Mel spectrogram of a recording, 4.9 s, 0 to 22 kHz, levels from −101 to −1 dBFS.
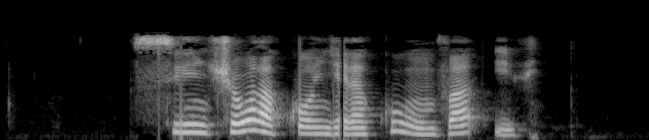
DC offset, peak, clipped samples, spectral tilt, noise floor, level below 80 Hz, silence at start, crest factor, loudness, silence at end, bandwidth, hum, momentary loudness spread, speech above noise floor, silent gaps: under 0.1%; -10 dBFS; under 0.1%; -3 dB/octave; -87 dBFS; -70 dBFS; 1 s; 20 dB; -28 LUFS; 0.85 s; 8.2 kHz; none; 15 LU; 58 dB; none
